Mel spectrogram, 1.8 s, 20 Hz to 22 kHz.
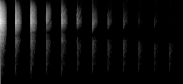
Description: Hihat Roll 1.wav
